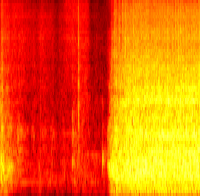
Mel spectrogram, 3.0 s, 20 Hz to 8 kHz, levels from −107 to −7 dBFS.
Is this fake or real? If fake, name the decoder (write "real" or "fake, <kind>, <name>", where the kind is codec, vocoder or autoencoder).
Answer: fake, codec, DAC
